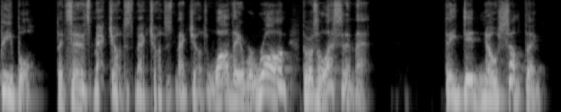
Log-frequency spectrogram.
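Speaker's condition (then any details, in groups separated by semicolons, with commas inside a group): Vocal cord surgery recovery; best in two weeks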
